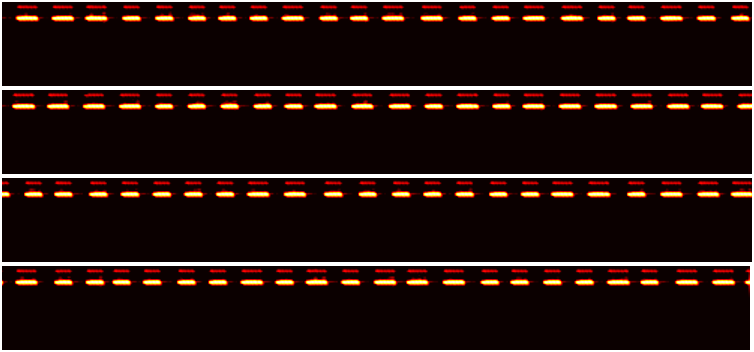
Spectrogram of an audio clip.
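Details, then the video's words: A male cricket keeps up a long, unbroken series of shrill chirps, rapid high pulses ticking along at an even pace of roughly three to four per second; no other animals, voices or background noise. "Cricket Chirping Sound Effect"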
